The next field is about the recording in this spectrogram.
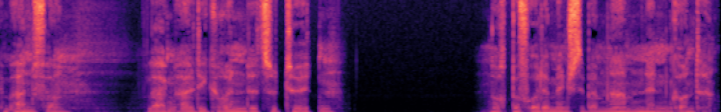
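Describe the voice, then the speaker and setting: A man's voice: fairly low pitch, unhurried, pauses often, darkish tone, breathy edge, no echo, studio quality. A man narrating a radio drama in the first person, brooding and introspective.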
